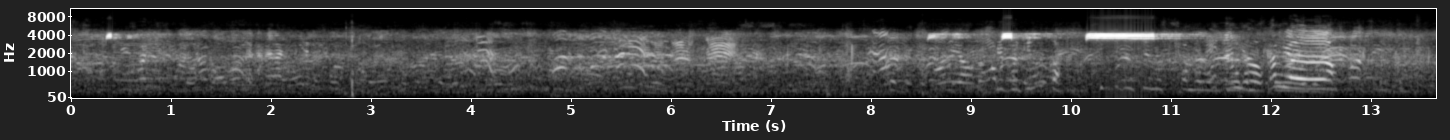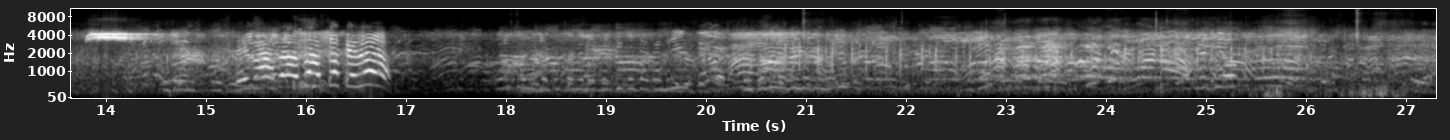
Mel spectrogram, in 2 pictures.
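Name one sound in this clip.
Young players and spectators shout and call out across an open pitch.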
